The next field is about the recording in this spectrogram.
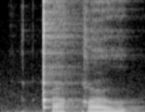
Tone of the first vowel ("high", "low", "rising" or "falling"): low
